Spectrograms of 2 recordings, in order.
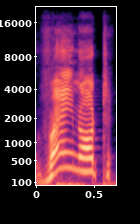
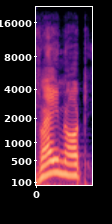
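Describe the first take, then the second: First: Put-on punchy Indian accent, higher and louder. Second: Put-on lighter Indian accent, a bit higher, "why" as "vy"; a milder replay of "Why not?" in the accent. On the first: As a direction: throw "Why not?" out in a loud Indian accent, "why" as "vy". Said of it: "The only thing I do on the Indian accent is I go". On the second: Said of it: "When I went".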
